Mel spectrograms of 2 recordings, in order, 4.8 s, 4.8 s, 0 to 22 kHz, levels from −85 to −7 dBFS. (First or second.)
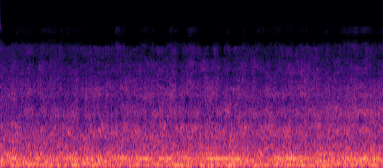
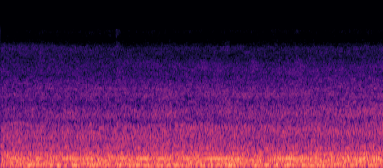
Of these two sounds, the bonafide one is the second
